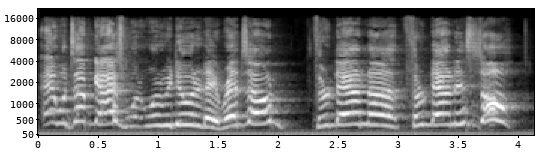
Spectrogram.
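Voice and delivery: breezy nothing-happened act. Retold or imitated. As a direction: play it like nothing ever happened, high and chirpy. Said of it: "just acting like nothing happened".

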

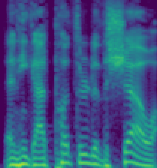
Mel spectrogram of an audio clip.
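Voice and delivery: ordinary delivery

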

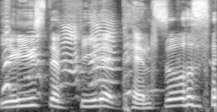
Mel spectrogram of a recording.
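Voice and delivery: loud, high, slow laughing question; incredulous question through laughter; laughing disbelief. Real, not acted. Laughing disbelief at own hamster story.

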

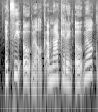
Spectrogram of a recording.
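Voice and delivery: usual speaking voice

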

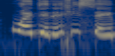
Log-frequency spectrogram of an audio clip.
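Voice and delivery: put-on high-pitched, upset little kid; Veda. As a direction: imitate a small child's high whine. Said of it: "Veda's like".

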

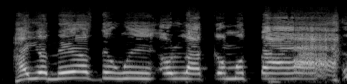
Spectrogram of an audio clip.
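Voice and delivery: high, drawn-out mock Vietnamese accent carried into Spanish; mock Vietnamese Puerto Rican accent. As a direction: play a Vietnamese nail-salon worker switching to Spanish. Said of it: "like a Vietnamese Puerto Rican".

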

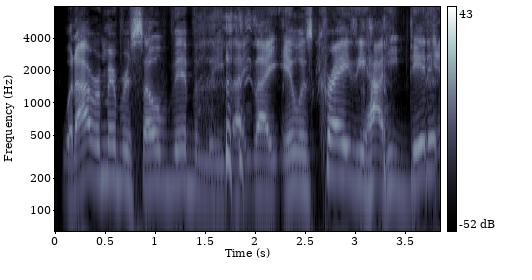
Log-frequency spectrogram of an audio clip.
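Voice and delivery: normal talking voice

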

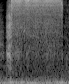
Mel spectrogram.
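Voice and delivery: breathy whispered hiss; cat hiss. Acted. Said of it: "and how she hissed".

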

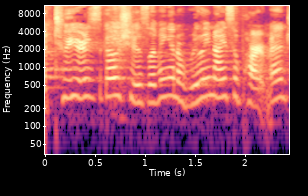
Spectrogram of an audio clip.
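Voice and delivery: normal talking voice

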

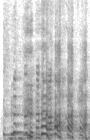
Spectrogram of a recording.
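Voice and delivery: big burst of laughter; loud laugh. Real, not acted. Reacts to crude question.

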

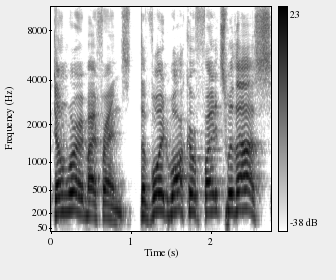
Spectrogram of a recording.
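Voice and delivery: high-pitched goblin leader; rally your friends in a high voice. Acted. Game master voices Jerry rallying goblins.

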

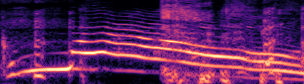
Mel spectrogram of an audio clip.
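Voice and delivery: high, excited crowd gasp of wow; amazed crowd. Retold or imitated. Stunned crowd cheering the trick shot, high and excited. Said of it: "everyone was like".

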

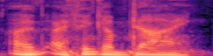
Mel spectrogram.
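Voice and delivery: a hushed frightened confession; scared murmur. Retold or imitated. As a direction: say it small and afraid. Panicking quietly on stage.

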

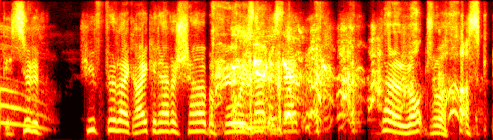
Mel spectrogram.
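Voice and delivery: polite, tentative asking, slowing to the end through a laugh; gently probing voice, half laughing; Louis Theroux impression. Asking his wife about a shower, in mock Louis voice. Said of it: "And I'd be like".

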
